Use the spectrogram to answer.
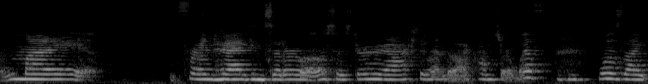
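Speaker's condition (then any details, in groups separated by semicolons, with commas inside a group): Quadriplegic cerebral palsy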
